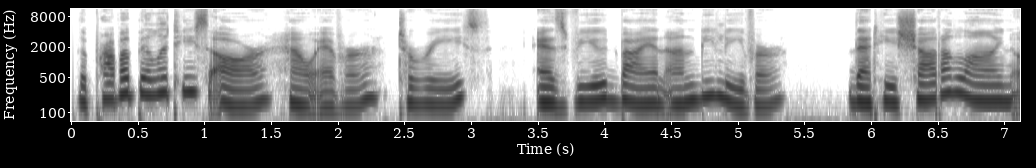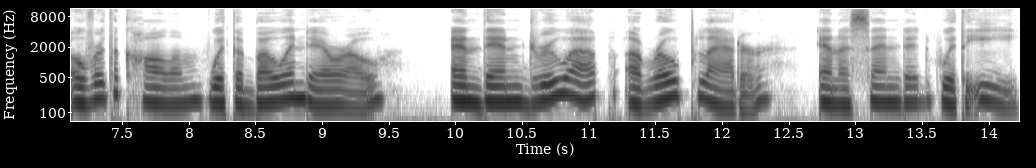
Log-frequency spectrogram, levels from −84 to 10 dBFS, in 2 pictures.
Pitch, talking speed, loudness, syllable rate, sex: 170 Hz, 145 wpm, -18 LUFS, 4.3 syllables/s, female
